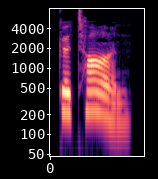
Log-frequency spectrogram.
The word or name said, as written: guitain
